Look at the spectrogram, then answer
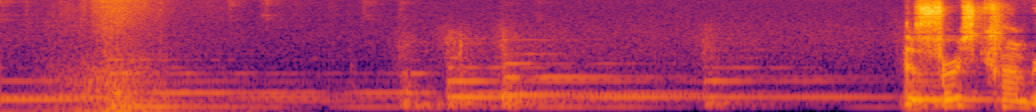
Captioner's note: image whooshing; pensive instrumental music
